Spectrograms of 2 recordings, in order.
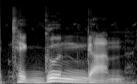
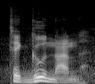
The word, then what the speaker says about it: tikungan: I've noticed that there's quite often a letter G in the words that is silent. When I was talking to the guys yesterday, there was something I kept saying with a G in it, and I would say tegungan, tegungan. I would pronounce the G hard or soft, and they say, no, you don't pronounce it at all. Just ignore it.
